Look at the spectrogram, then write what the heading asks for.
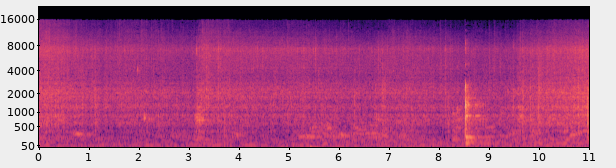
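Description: Diced potatoes sizzling steadily in hot oil in a kadai, just added over a panch phoron and dried-chilli tempering. A spatula knocks on the pan twice, a light tap a little after three seconds and a sharper, louder knock about eight and a half seconds in.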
